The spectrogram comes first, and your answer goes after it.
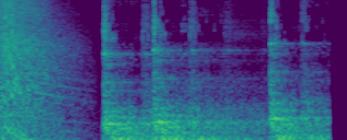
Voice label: disclosure shout commoner; yttd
